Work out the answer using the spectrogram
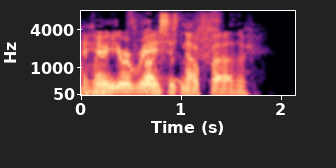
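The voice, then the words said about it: Put-on Irish accent. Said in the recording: “there's the racist Irish accent there, just making a little entrance at the end”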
